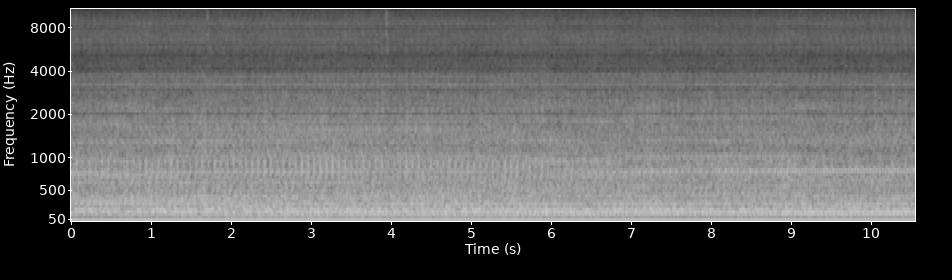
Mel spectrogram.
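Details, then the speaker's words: 30+ year old Denyo DCA-15SS-N diesel generator, 1.6 three-cylinder Nissan diesel (18 PS at 1500 rpm), warmed up and no load after years unused: steady, even low drone at constant speed with no misses, knocks or rattles; running normally. "okay friends that's all I guess it's running perfectly that's a really really real reliable little machine"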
